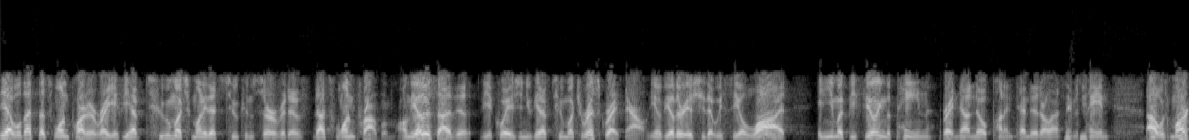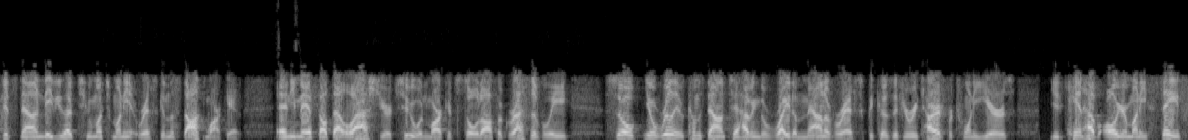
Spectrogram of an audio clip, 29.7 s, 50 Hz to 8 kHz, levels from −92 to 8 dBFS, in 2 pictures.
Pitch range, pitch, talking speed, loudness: 115-150 Hz, 130 Hz, 245 wpm, -21 LUFS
